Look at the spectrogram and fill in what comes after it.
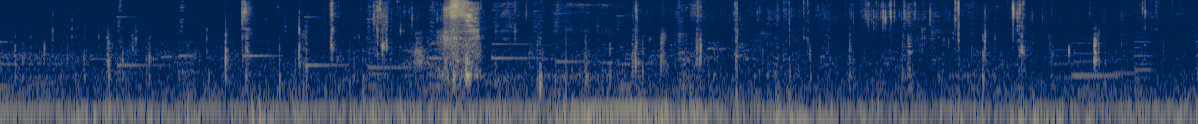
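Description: Close-miked eating sounds of soft cream-layered durian crepe cake: chewing, lip smacks and small mouth clicks, with one louder smack a little after three seconds in. A simple background melody plays throughout.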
